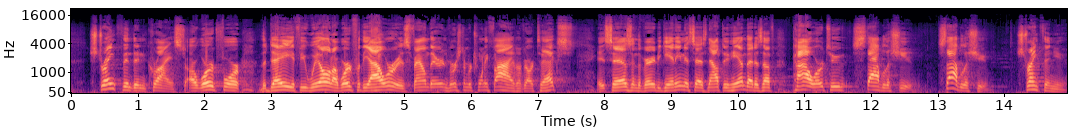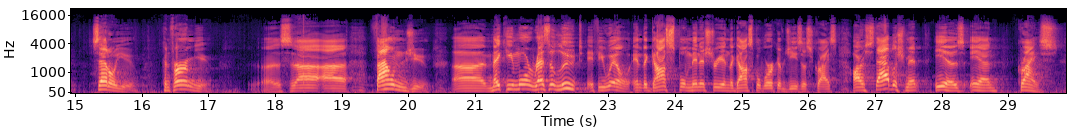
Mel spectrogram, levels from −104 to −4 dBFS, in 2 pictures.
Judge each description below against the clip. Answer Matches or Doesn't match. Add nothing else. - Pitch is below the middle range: Doesn't match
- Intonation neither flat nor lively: Matches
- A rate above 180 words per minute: Doesn't match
